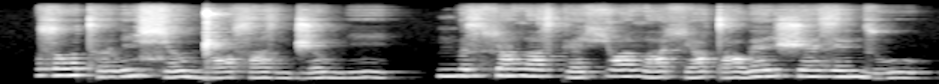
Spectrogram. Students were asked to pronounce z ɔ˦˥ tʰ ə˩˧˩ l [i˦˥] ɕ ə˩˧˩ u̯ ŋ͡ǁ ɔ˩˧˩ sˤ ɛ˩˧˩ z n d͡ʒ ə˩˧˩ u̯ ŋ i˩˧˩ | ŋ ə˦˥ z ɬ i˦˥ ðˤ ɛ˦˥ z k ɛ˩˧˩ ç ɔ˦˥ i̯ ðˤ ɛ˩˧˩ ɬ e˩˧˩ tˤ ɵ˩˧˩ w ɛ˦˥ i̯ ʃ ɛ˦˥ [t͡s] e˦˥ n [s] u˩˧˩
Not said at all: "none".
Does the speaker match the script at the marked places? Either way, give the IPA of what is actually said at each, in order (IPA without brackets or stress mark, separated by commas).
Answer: i˦˥, z, z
